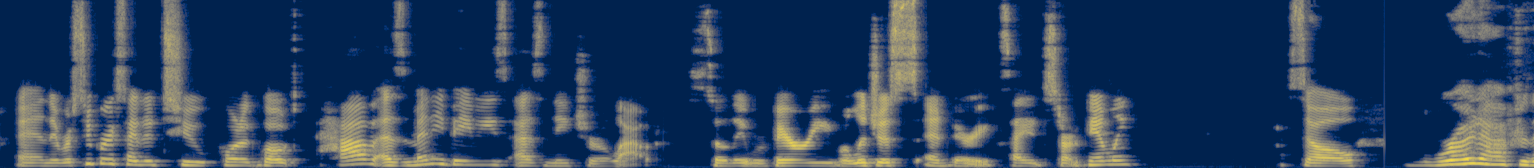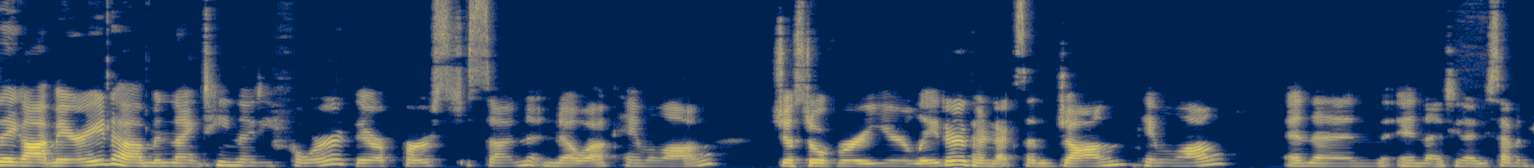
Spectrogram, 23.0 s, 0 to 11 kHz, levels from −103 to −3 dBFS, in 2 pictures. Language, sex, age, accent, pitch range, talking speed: English, female, 20-39, American, 175-240 Hz, 145 wpm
